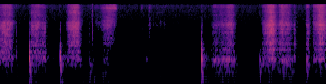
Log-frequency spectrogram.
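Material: Cardboard.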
